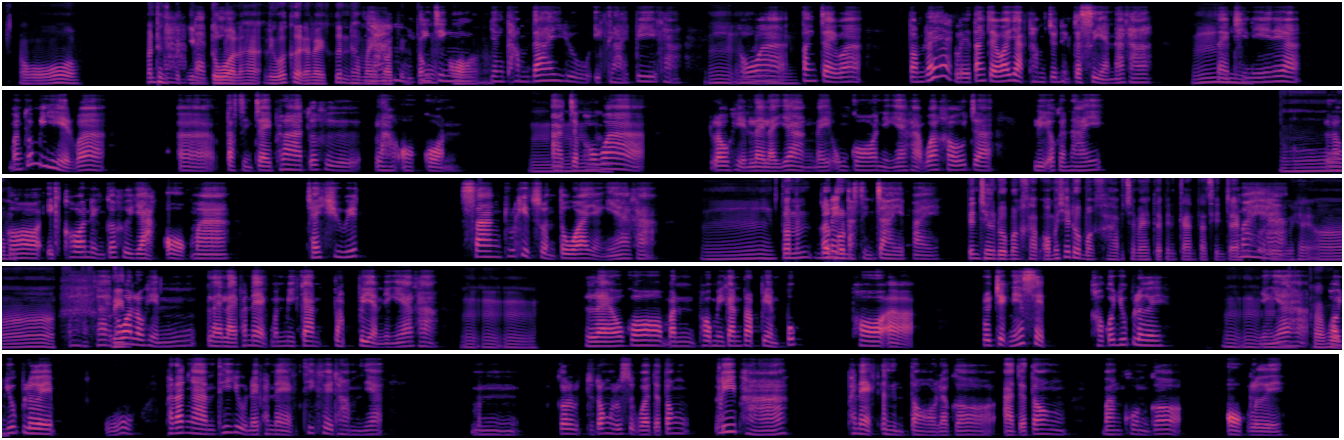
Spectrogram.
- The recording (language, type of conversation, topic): Thai, advice, ฉันควรเริ่มอย่างไรเพื่อกลับมารู้สึกสนุกกับสิ่งที่เคยชอบอีกครั้ง?
- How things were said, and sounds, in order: tapping; other background noise; in English: "Reorganize"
